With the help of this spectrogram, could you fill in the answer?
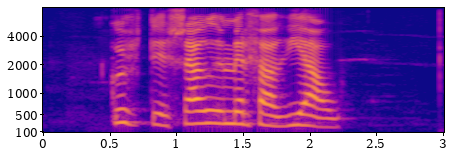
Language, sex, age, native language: Icelandic, male, 10, Icelandic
